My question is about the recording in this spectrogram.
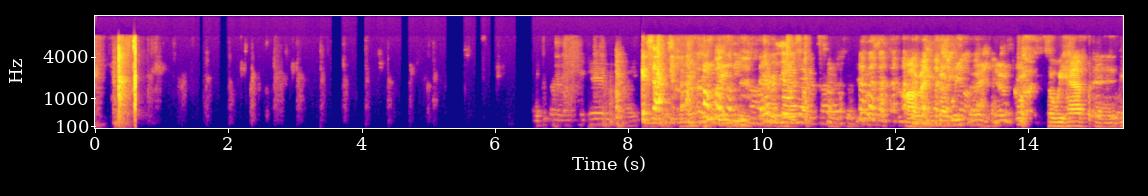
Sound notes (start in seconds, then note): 0.0 applause; 6.6 chatter; 11.4 laughing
